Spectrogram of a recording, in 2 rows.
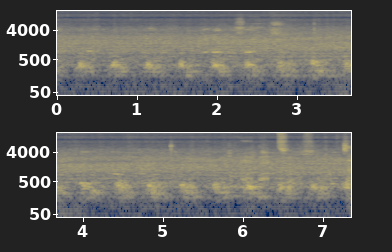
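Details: Rapid rhythmic whooshing pulses at about 143 a minute from a fetal monitor at 37 weeks of pregnancy, during an emergency hospital visit for reduced fetal movement; fetal heartbeat at a normal rate.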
